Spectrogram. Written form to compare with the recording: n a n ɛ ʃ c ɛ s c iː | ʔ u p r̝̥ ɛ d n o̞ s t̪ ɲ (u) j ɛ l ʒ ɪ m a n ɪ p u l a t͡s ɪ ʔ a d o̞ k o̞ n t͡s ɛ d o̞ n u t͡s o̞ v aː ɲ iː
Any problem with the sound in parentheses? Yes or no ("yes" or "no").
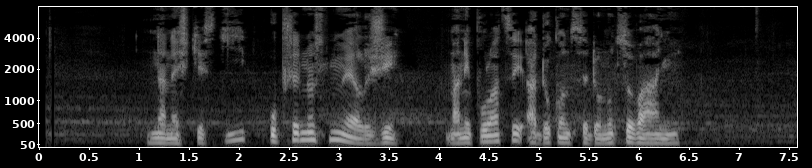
no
